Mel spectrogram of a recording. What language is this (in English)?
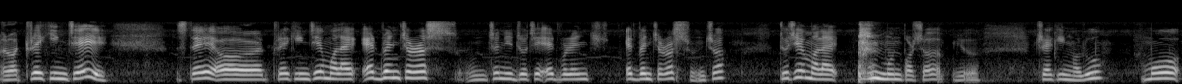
Nepali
